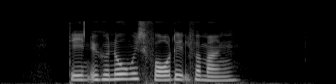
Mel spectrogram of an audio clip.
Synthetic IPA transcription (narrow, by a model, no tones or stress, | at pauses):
d̥e̝æɐe̝nøkʰo̝no̝̰ːmisɡ̥fɒːd̥e̝̰ːlfɒ̽mɑ̈ŋə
